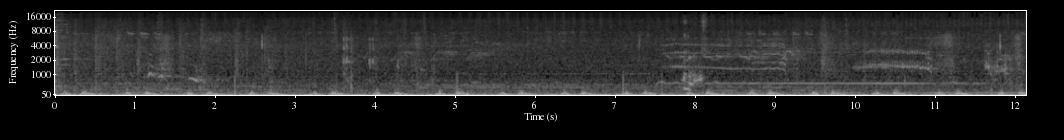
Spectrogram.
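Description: Poison frogs in the Soulmask video game croak in a steady, regular pulse of low throaty calls, close and repeated throughout, with faint game effects chiming over them.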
